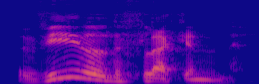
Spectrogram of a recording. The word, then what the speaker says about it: Wildflecken: No, that's not how you pronounce it. The W is pronounced like a V. So it would be a Wildflecken.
